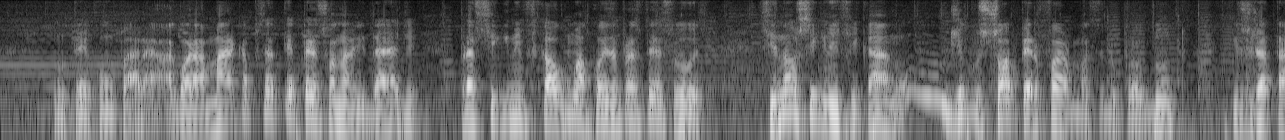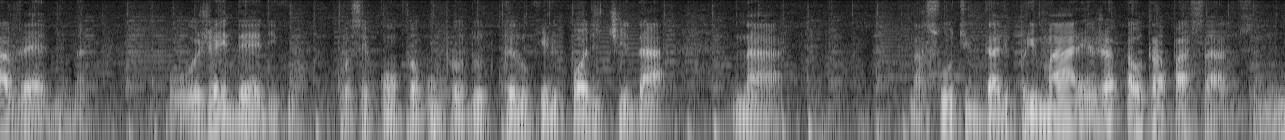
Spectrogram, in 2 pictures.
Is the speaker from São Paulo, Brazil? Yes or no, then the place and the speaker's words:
yes; São Paulo, Brazil; Eu sou paulista, hein? Eu sou paulista.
